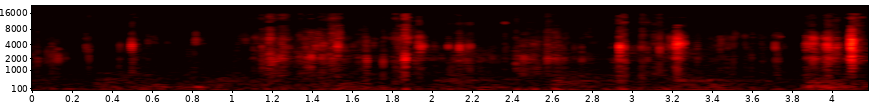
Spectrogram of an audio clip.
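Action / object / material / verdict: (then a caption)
shake / 3D printed plastic articulated slug toy / plastic / none. A small copper-orange 3D printed plastic articulated slug toy is flexed, curled with the fingertips and rolled on the palm. Its segments click together in quiet, bright, rapid ticks and crinkly rustles with very little low end.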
